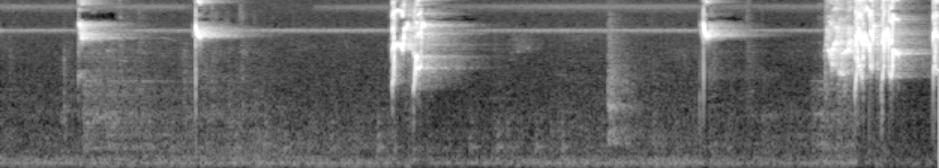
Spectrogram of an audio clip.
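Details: Lovebird calling: short high chirps spaced about a second apart, then a loud harsh rasping burst near the end; faint low hum underneath.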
